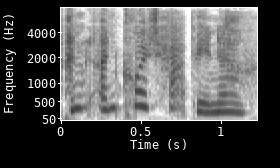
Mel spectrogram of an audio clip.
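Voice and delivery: high, hurried woman's voice, grateful; a frightened woman pressing her thanks; high, eager pleading thanks; breathless eager woman. A narrator's reading. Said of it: "She spoke with breathless eagerness".

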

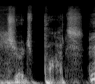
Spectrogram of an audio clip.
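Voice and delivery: breathless whisper through laughter; half-whispered giggling name; laughing. Real, not acted. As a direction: say it while cracking up.

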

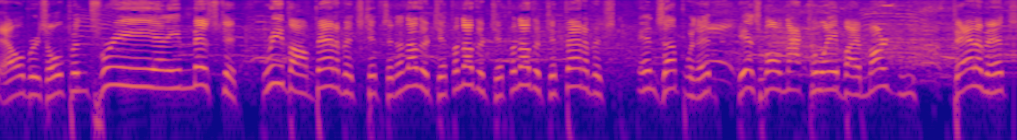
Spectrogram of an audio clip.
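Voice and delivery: excited live rebound call; urgent play-by-play. Real, not acted. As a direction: chase the loose ball with your voice. Scramble for rebound called live.

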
